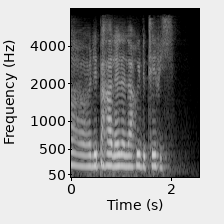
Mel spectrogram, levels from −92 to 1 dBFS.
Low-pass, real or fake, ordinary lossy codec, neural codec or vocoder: 7.2 kHz; fake; AAC, 32 kbps; codec, 16 kHz, about 1 kbps, DyCAST, with the encoder's durations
